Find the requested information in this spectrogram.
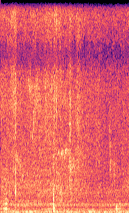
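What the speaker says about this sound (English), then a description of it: "With the amount of bees that are in it" Honey bees buzz in a steady hum around a hive, near and continuous, with a few individual bees droning past close by.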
